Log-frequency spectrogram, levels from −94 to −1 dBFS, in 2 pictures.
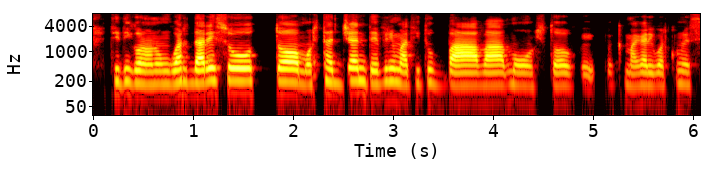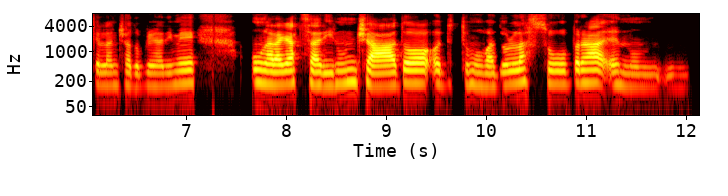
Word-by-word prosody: ti 200 - -10
dicono: 180 -3 -1
"Non 175 0 -6
guardare 185 +2 +4
sotto", 405 - +4
molta 175 +4 -4
gente 185 -1 -1
prima 195 -3 -2
titubava 160 -2 +3
molto, 155 -1 -8
mhmm, 145 - -15
perchè 165 -1 -24
magari 160 0 -5
qualcuno 160 +2 -11
si - - -16
è - - -11
lanciato 160 -1 -10
prima 155 -1 -9
di 155 - -13
me, 180 +1 -5 0.5
una 185 -2 -1
ragazza 175 +1 +2
ha - - +4
rinunciato. 165 0 +1
Ho 180 -1 +1
detto: 170 0 -18
"Mo 165 -2 -11
vado 155 +1 -6
là 185 +3 -2
sopra 185 +1 -1
e 165 - -6
non 150 -3 -16
MHMM, 140 0 -25
170 Hz, 165 wpm, -22 LUFS, 160-185 Hz, 0.5 s, guardare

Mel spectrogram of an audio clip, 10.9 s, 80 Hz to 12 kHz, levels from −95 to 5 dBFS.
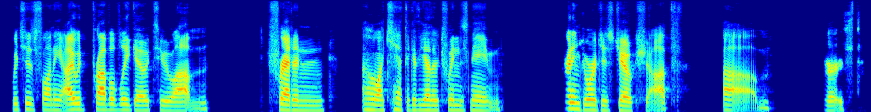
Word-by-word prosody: Which 165 +1 -10
is 165 -2 -6
funny. 150 -2 -5
I 155 +1 +7
would 165 -1 -3
probably 160 -1 +3
go 140 -1 -1
to, 135 -1 -7
um, 90 -8 -1 0.7
Fred 155 -2 +7
and- 140 -1 -4 0.5
Oh, 155 -1 -2
I 145 - +3
can't 160 +1 -7
think 150 - -12
of 150 - -3
the 150 0 -3
other 145 -1 +1
twin's 145 -2 -7
name- 140 -2 -7 0.8
Fred 185 0 +6
and 175 -1 -2
George's 150 -3 -1
joke 135 -2 +5
shop, - - -3 0.6
um, 365 - -4 0.7
1st. - - -5
150 Hz, 150 wpm, -25 LUFS, 140-160 Hz, 0.8 s, I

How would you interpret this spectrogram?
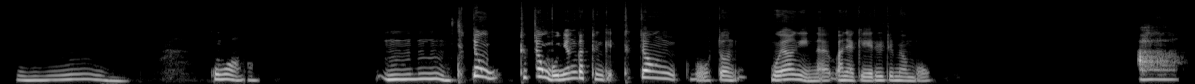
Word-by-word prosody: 오. 210 +3 -4 1.1
우와. 235 -4 +2 1.4
음 240 0 +3
특정 355 - +3 0.2
특정 335 +1 +4
문양 235 +7 +5
같은 280 -6 +2
게 - - -8
특정 300 - +2
뭐 235 -4 -4
어떤 190 - -2 0.2
모양이 220 +1 +3
있나요? 175 +2 -2
만약에 190 -3 0
예를 190 +2 0
들면 185 -2 -2
뭐 170 +1 -7 2.1
아. 225 0 -3
225 Hz, 165 characters per minute, -23 LUFS, 195-245 Hz, 2.1 s, 문양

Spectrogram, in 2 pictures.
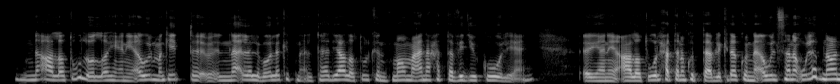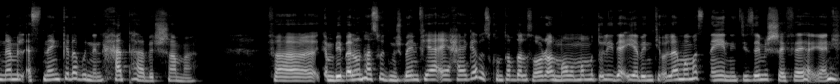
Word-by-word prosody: لأ 215 -1 -7
على 200 -2 0
طول 255 +6 -4
والله. 185 +1 -2
يعني 180 -3 -6
أول 210 +2 -1
ما 200 - -3
جيت 225 0 -8
النقلة 190 +3 -3
اللي 205 -2 -1
باقول 185 +3 -3
لك 215 +3 -5
اتنقلتها 200 -3 -8
دي 215 +1 -2
على 210 -4 +2
طول، 215 +4 -10
كانت 195 -4 -8
ماما 200 +1 -1
معانا 195 +2 +1
حتّى 200 -2 -4
فيديو 190 0 -2
كول 185 -4 -2
يعني. 210 +9 -9 0.5
يعني 165 0 -1
على 175 0 +3
طول، 200 +4 -1
حتّى - - +1
أنا 210 - +1
كنت 225 - -2
قبل 170 +2 +2
كده 215 - 0
كُنّا 205 -4 -1
أول 205 +2 -1
سَنة 220 -1 +1
أولى 225 - -1
بنقعد 240 -2 +2
نعمل 230 0 +1
أسنان 225 +1 0
كده 270 +2 0
وبننحتها 210 0 0
بالشمع. 170 -2 -4 0.7
فكان 175 +1 +2
بيبقى 195 +1 +8
لونها 240 +3 +4
اسود 235 -3 -1
مش 195 0 0
باين 205 +2 +1
فيها 220 +1 +2
أي 220 0 +2
حاجة، 220 +7 0
بس 275 -7 -2
كنت 215 0 -4
أفضل 215 0 +1
أصوّرها 195 -1 +2
لماما، 205 0 +1
ماما 215 +2 -1
تقول 195 0 -2
لي: 215 - -2
"ده 210 - +4
إيه 210 - 0
يا 205 - +5
بنتي؟" 195 +1 0
أقول - - -2
لها: 215 - +5
"يا - - +3
ماما 245 +4 +3
اسنان 205 -9 -1
أنتِ 190 +2 -5
إزاي 205 +1 +3
مش 220 -1 +1
شايفاها 185 0 +1
يعني؟" 245 -2 +2
205 Hz, 255 wpm, -25 LUFS, 190-220 Hz, 0.7 s, بيبقى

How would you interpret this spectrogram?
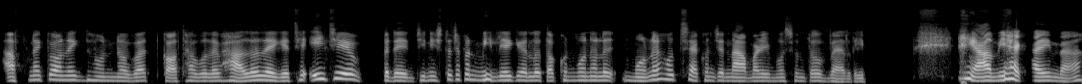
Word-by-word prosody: আপনাকে 210 +5 -6
অনেক 205 -1 -2 0.2
ধন্যবাদ। 175 -1 -4 0.2
কথা 150 +4 0
বলে 170 0 -2
ভালো 160 +3 +3
লেগেছে। 170 +1 +1 0.2
এই 255 - +4
যে 280 - +1 0.4
মানে 180 -2 0 0.2
জিনিসটা 190 +2 -5
যখন 230 0 -2
মিলে 195 -3 +1
গেল 185 -1 -1 0.2
তখন 185 +2 -5
মনে 190 0 -2
হল 190 - -1 0.3
মনে 175 +6 0
হচ্ছে 225 -2 -5
এখন 185 +1 -9
যে - - 0
না - - +4
আমার 165 +1 -3
ইমোশনটাও 165 +1 -7
ভ্যালিড। 135 +1 -6 1.0
হ্যাঁ, 270 -11 +7
আমি 185 +2 +2
একাই 180 -1 +3 0.2
না 145 - 0
180 Hz, 160 wpm, -23 LUFS, 165-195 Hz, 1.0 s, হ্যাঁ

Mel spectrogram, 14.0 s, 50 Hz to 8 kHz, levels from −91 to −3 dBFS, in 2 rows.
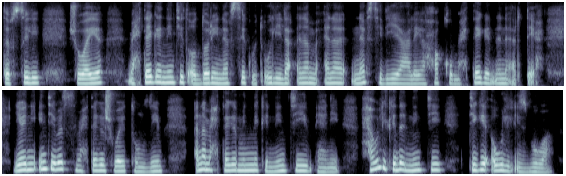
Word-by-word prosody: تفصِلي 180 +2 +2 0.3
شوية، 165 +3 +4 0.3
محتاجة 200 -3 +4
إن 190 - +3
أنتِ 190 +1 +1
تقدّري 170 0 +3
نفسِك 170 +2 -2
وتقولي: 175 +2 -1
"لأ 170 - +1
أنا 175 0 0
م 170 -1 -1
أنا 175 -1 0
نَفسي 175 0 -3
دي 155 - -6
ليها 160 0 0
عليَّ 150 0 -3
حق 165 +1 -8
ومحتاجة 170 +4 -1
إن - - -4
أنا 160 0 -3
أرتاح." - - -6 0.4
يعني 215 +3 +5
أنتِ 250 0 +4
بس 235 -1 +3
محتاجة 190 +1 -1
شوية 175 -2 +2
تنظيم، 165 0 -5 0.4
أنا 215 +3 +4
محتاجة 200 -2 +1
منِك 195 -1 +1
إن 160 0 -4
أنتِ 190 +3 -3
يعني 155 -6 -3 0.2
حاولي 260 +6 +1
كده 225 -2 +4
إن 195 -2 +1
أنتِ 210 +1 -2 0.5
تيجي 210 +1 +4
أول 195 -1 +1
الأسبوع 145 -4 -5
180 Hz, 170 wpm, -22 LUFS, 165-200 Hz, 0.5 s, يعني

